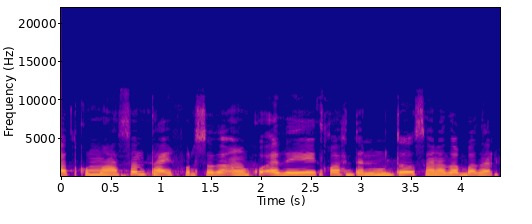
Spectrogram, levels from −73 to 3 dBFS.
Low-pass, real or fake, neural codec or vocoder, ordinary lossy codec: none; real; none; none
